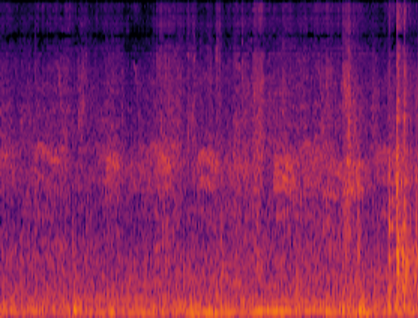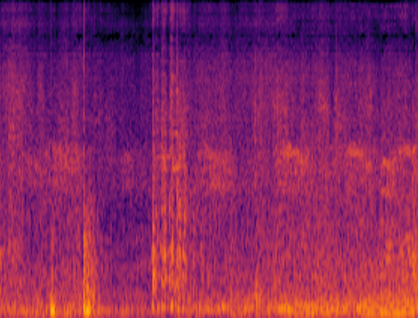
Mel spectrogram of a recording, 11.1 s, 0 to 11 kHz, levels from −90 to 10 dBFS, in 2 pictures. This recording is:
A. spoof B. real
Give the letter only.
A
